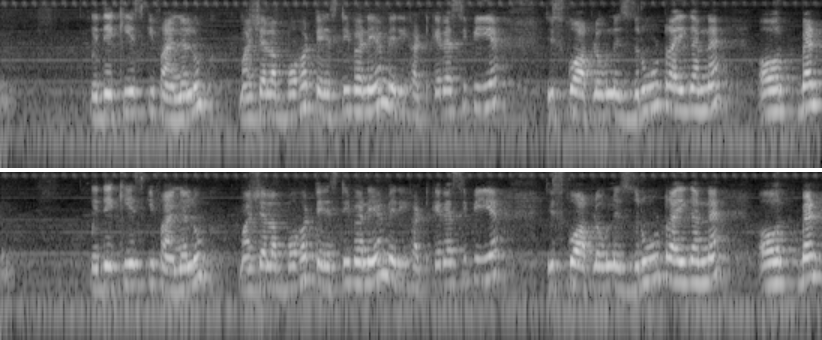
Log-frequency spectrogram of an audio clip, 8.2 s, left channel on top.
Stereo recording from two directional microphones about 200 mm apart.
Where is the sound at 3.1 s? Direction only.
35° left (ahead or behind).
